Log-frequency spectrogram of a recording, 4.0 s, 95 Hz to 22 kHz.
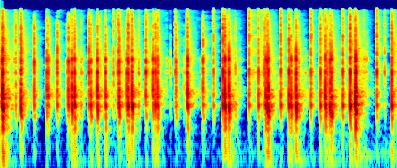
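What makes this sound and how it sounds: A small, hollow white cardboard box is held in front of the microphone and tapped with long nails, giving about thirty quick, dry clicks in an uneven run of fast and slower taps. Each tap has a hollow tone near 690 Hz with a bright clicky edge, almost no low end, and dies away almost instantly.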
